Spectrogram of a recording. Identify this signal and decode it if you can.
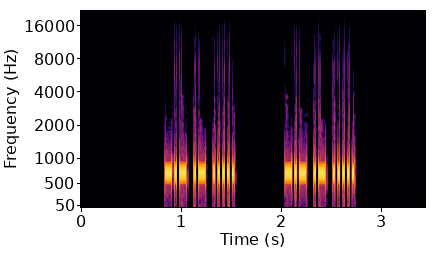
Morse code, heard as a keyed tone, about 47 wpm, 700 Hz. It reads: KA5 KA5
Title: USA Call Sign Prefixes - Repeated 2x - 50wpm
